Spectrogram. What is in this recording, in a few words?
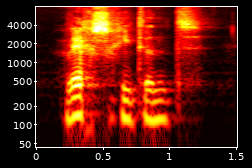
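"wegschietend", Dutch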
